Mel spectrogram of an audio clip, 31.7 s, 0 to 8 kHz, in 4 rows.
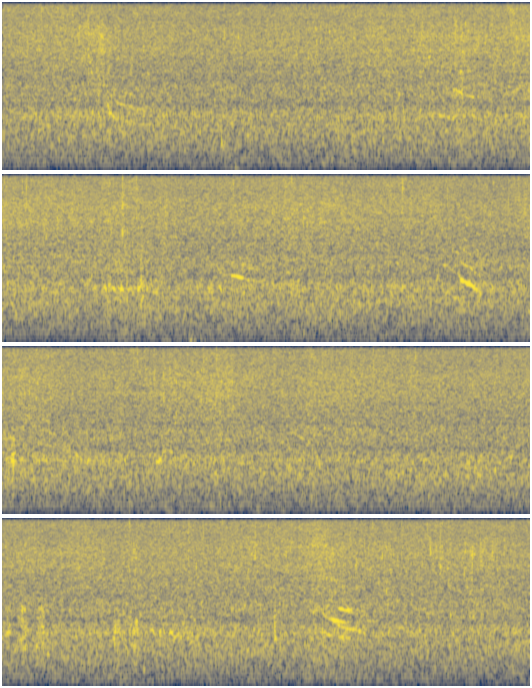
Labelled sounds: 1.7	2.0	killer whale, Bigg's (transient), 1.1 to 1.2 kHz
14.7	15.1	killer whale, Bigg's (transient), 0.81 to 1.3 kHz
28.6	29.0	killer whale, Bigg's (transient), 1.0 to 1.6 kHz

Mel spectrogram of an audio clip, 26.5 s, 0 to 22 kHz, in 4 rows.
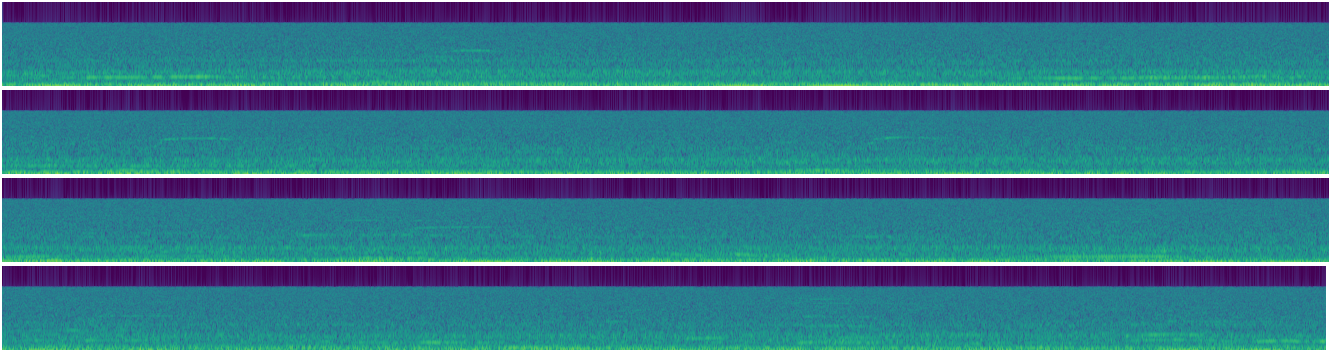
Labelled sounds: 2.2	2.5	humpback whale, 2.0 to 2.1 kHz
7.4	7.8	humpback whale, 1.9 to 2.1 kHz
15.3	15.7	humpback whale, 1.8 to 2.1 kHz

